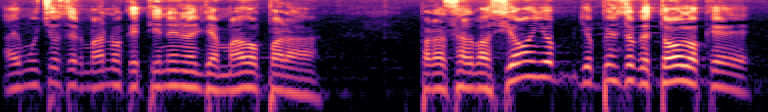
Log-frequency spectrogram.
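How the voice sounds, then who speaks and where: A man's voice: a little high, a little fast, sharp tone, big-room sound. A man giving his view as a guest in a church panel discussion, hesitant at first, then emphatic.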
